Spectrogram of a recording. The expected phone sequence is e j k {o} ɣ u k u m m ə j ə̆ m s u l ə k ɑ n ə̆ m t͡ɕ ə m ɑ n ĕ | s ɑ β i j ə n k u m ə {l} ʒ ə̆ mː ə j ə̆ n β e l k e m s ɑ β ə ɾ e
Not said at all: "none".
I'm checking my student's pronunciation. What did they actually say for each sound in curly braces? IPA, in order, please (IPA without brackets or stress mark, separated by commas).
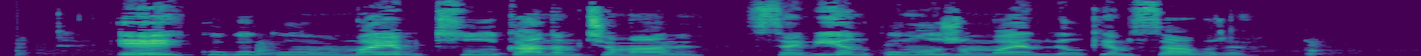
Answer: u, l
